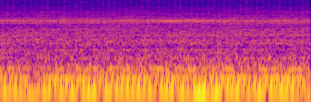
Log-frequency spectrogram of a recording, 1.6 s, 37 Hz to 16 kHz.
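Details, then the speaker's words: 2002 BMW 330Ci petrol engine warming up at idle, codes P0300 random misfire caused by vacuum leaks: engine shakes with a deep, uneven exhaust beat; worst at cold start, running very badly. "parecer tenemos un mix fire que lo podemos escuchar en el vehículo está temblando y lo podemos explicar en el escape"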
